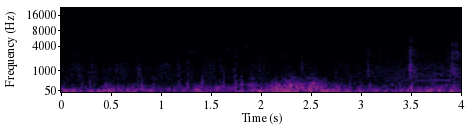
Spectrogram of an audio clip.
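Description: Hoofbeats of ridden racehorses cantering on a sand track: a quick, steady run of dull thuds.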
